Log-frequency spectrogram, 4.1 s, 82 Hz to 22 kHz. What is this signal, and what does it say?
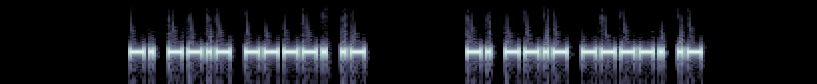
Morse code, heard as a keyed tone, about 50 wpm, 700 Hz. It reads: NQ9A NQ9A
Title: USA Call Signs - 4 Characters - Repeated 2x - 50wpm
